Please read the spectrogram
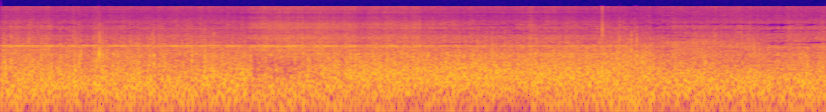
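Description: Motorcycle riding along a road: the engine running steadily under heavy wind noise on the microphone, loud and unbroken.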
